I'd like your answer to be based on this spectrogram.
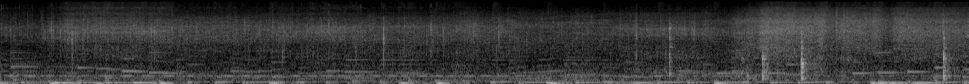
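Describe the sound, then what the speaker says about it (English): Cremini mushrooms, braised Swiss chard and beef cheeks sizzle steadily in a hot pan while being stirred, with scraping utensil knocks and crackling spits over a continuous frying hiss; no talking. "gonna add our cremini mushrooms, our braised Swiss chard, and then gonna add our beef cheeks"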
